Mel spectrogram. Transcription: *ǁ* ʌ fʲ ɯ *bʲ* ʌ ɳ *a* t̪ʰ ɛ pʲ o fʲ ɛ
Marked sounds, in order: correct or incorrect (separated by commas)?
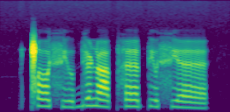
correct, correct, correct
